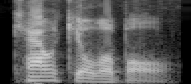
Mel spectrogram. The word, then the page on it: calculable: American English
